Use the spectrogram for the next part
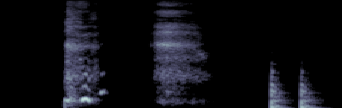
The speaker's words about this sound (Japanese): ん？ノックの音。誰か来たみたいですね。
